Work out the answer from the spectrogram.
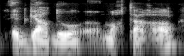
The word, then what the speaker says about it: Edgardo Mortara: d'un jeune enfant Edgar Edgardo Mortara je le prononce à la française euh un jeune enfant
